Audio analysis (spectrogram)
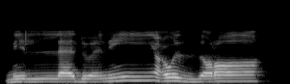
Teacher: هذا بالنسبة للكلمة الأولى، قد بلغت من لدني عذرا، أيضا قرأها شعبة بدال مضمومة وبتخفيف النون مكسورة بوجهين، إما بالروم اللي خلينا نقول الاختلاس، قد بمعنى كما قلنا سرعة في خفض، قد بلغت من لدني عذرا، من لدني يعني دال مضمومة صوتها منخفض، نون مكسورة مخففة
